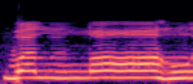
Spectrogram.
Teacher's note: واللہ میں اسم جلالت اللہ عز و جل کے لام سے پہلے حرف پر زبر ہے تو یہاں پر اسم جلالت اللہ عز و جل کے لام کو پر یعنی موٹا پڑھیں گے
